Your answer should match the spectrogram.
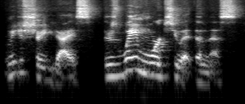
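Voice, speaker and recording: A woman hosting a casual livestream, excited and rambling, her voice going hoarse. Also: medium pitch, brisk. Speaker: livestream host.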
